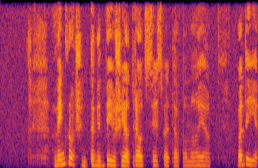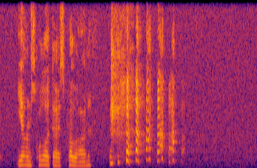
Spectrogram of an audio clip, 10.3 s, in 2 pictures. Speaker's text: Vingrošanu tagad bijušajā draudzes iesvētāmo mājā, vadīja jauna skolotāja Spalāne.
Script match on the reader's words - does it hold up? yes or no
yes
